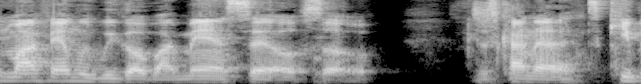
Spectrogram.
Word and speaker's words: Manciel: Me and my family, we pronounce it Mancel, like M-A-N and then S-E-L-L, like Mancel. I've heard Manciel. I've heard Manciel.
